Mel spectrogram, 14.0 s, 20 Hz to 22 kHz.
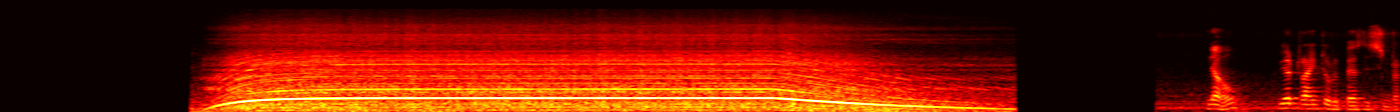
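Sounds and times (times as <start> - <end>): motor whine: 1.9 - 10.2.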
